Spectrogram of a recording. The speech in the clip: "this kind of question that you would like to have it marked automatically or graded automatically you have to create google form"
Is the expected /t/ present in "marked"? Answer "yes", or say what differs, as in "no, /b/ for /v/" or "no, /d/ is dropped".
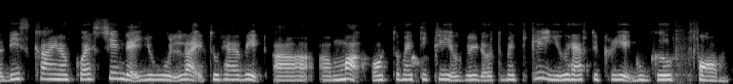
no, /t/ is dropped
